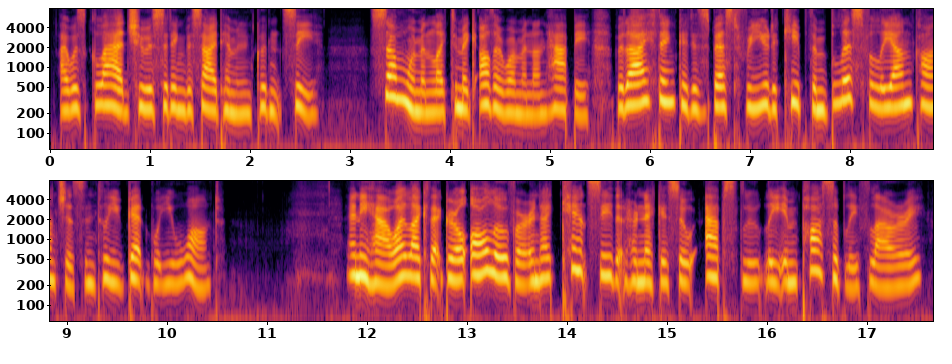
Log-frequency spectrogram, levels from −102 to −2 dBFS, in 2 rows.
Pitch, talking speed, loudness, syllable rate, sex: 240 Hz, 195 wpm, -18 LUFS, 5.4 syllables/s, female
